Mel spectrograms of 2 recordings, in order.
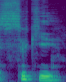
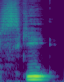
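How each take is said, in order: First: The accent falls on the first syllable. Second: The accent falls on the second syllable. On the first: The speaker calls it wrong. "you can't exactly say suki" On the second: The speaker calls it right. "remember to keep this accent on the ki"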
